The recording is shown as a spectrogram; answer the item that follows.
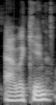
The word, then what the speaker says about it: Avakin: I actually mispronounce it in the episode, but it's Avakin Life.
